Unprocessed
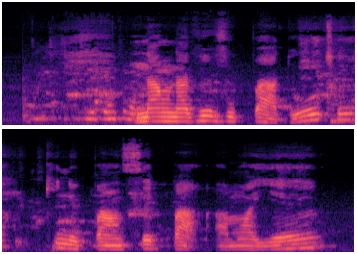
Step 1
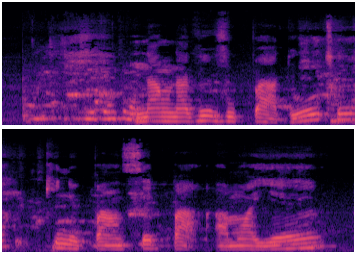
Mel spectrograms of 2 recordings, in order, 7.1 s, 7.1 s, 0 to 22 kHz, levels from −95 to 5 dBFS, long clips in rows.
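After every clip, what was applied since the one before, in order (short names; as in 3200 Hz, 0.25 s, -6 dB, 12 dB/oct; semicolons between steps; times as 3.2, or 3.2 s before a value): compressor 4:1, threshold -31 dBFS, peak gain reduction 11.5 dB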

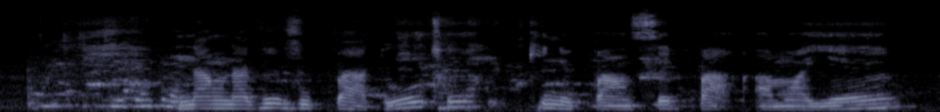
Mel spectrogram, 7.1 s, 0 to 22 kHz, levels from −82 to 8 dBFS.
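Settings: bell 10000 Hz +6.5 dB 0.39 oct; gain -1.5 dB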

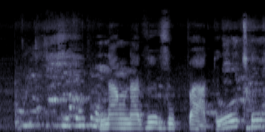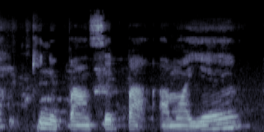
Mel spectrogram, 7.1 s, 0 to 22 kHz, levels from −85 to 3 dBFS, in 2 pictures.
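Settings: HPF 72 Hz; gain +7 dB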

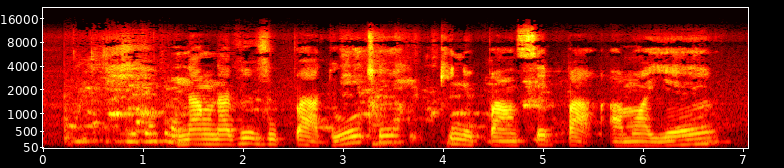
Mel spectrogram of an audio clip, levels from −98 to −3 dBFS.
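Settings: weighting filter ITU-R 468; gain +4 dB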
